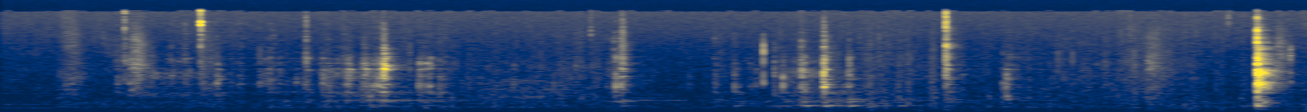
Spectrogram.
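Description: Metal parts click and clink together.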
